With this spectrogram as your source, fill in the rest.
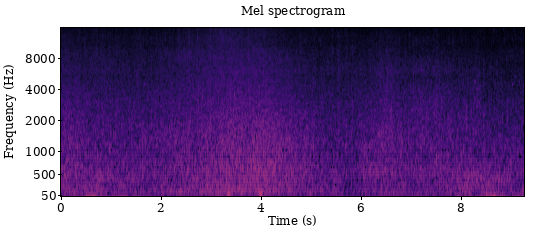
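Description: Water splashes and rushes against a board close by.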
